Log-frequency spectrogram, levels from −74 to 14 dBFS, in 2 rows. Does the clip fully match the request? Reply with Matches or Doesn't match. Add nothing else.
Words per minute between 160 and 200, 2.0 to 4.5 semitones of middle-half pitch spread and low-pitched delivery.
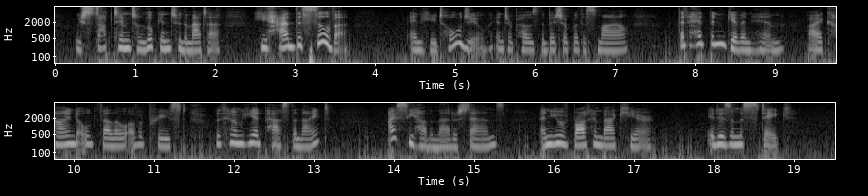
Doesn't match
